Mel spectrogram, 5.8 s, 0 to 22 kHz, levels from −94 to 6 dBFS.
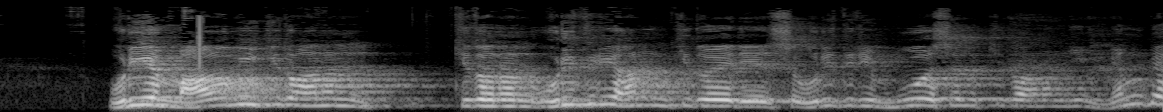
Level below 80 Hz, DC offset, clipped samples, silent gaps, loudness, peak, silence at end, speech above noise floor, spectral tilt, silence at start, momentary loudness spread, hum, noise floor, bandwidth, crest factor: -82 dBFS; under 0.1%; under 0.1%; none; -21 LUFS; -2 dBFS; 0 s; 45 dB; -5.5 dB/octave; 0.55 s; 15 LU; none; -67 dBFS; 16 kHz; 20 dB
